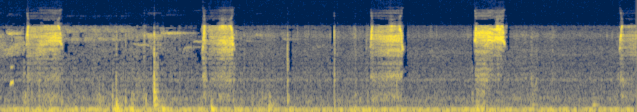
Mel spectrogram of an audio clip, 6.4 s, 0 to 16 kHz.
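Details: Tawny owl at a nest box on 27 May 2023, by day, as the female comes to feed the young: five short, harsh, high hissing bursts about every second, with low background rumble.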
